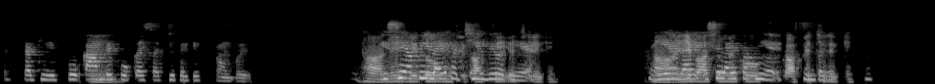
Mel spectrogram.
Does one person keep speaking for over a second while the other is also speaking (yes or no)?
yes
